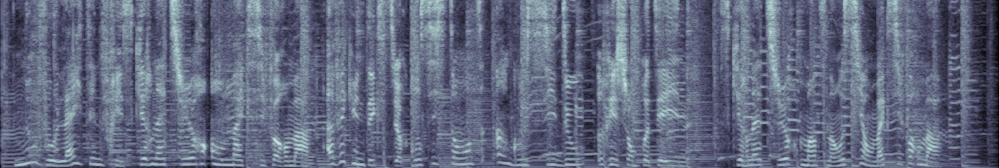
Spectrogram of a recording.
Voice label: French promos

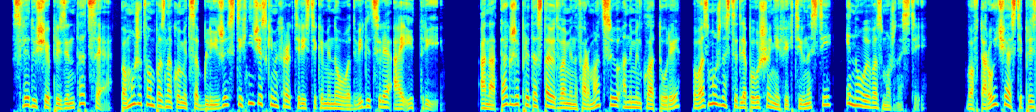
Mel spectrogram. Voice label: russian corporate videos; ruso (nativo)

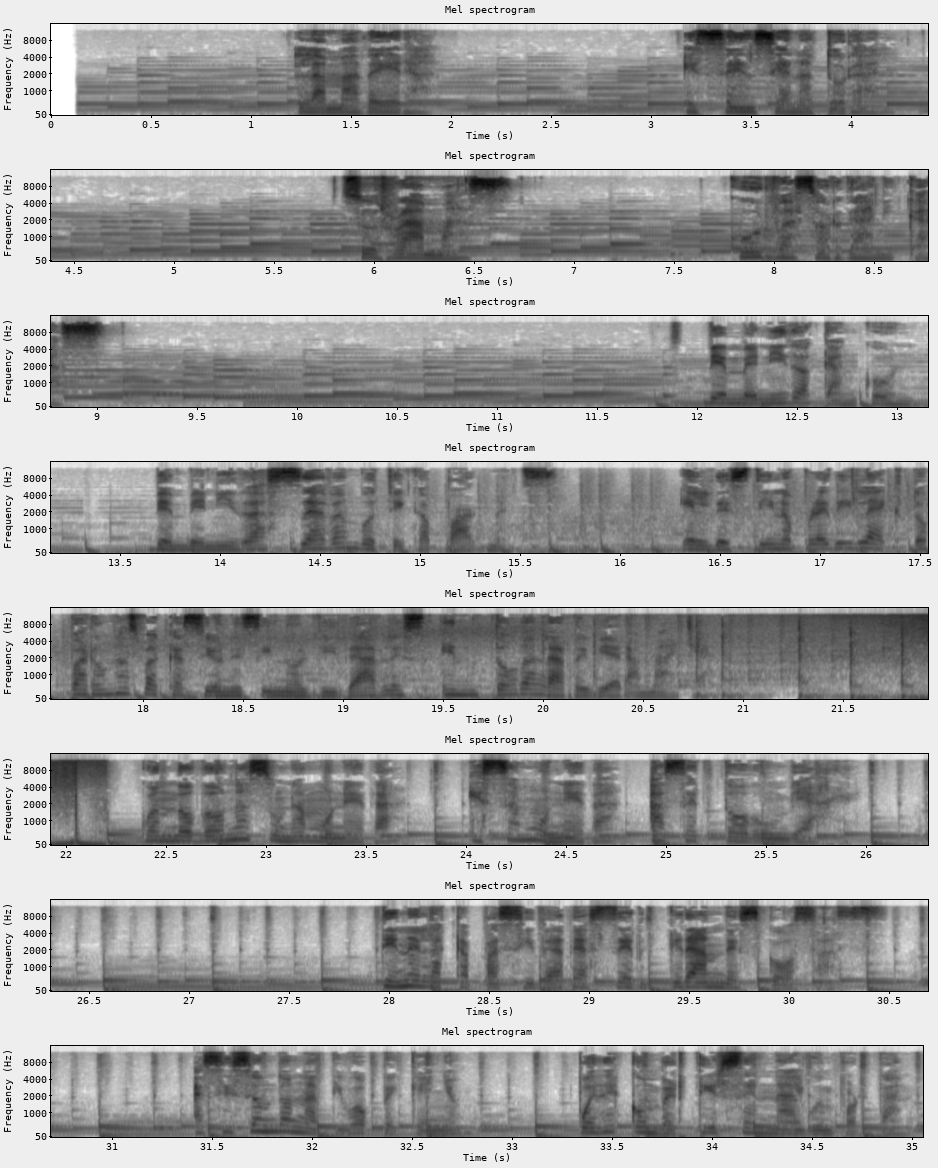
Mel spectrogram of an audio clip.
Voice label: spanish mexican commercial

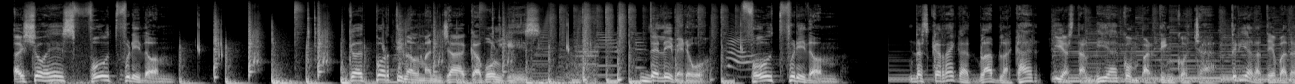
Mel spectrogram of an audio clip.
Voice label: catalan commercial

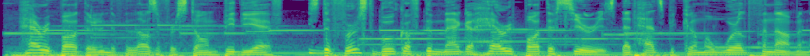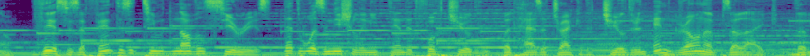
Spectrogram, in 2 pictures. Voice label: english commercial

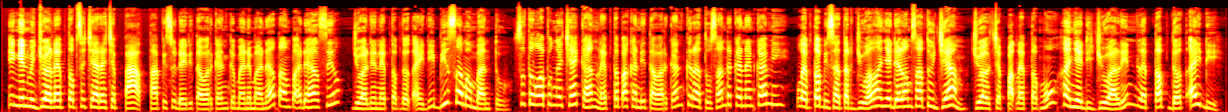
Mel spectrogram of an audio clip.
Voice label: Indonesian promos; indonesian voice over talent

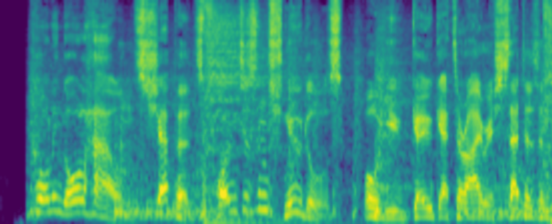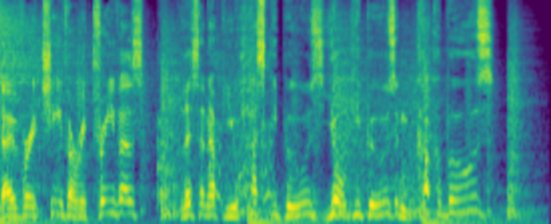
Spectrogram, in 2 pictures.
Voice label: english british animation

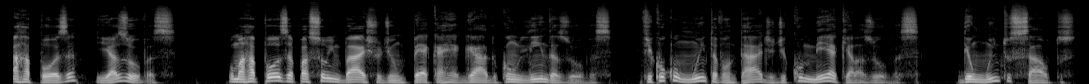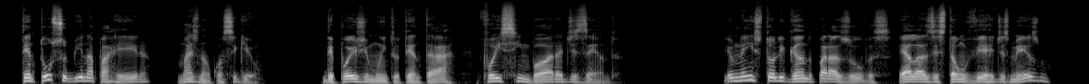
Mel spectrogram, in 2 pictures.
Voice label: Portuguese Brazilian narration

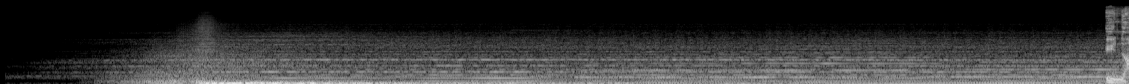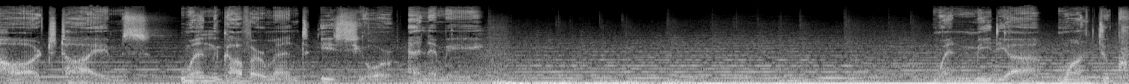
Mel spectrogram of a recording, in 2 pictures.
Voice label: english movie trailers

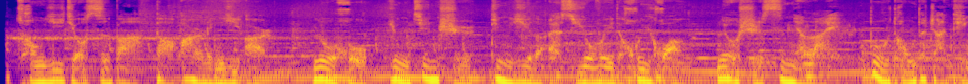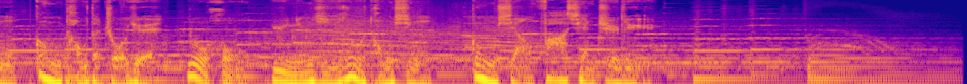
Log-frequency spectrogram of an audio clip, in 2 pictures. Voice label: chinese mandarin promos

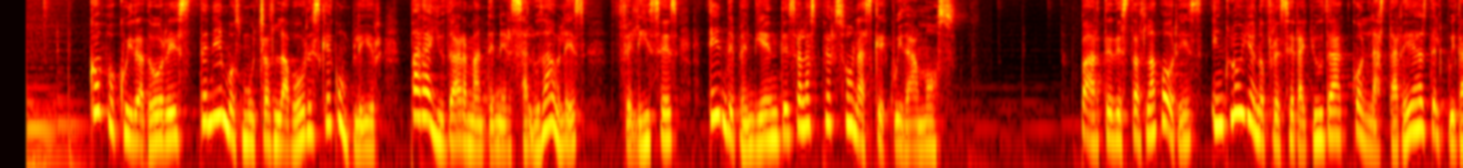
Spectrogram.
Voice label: spanish latin american medical narration

